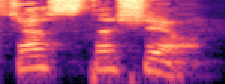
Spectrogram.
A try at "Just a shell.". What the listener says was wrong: Let's not link it because I feel like people won't understand what you're saying. If you say a shell, a shell, what's a shell?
